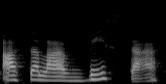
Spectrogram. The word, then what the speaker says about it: hasta la vista: harder sound love but because you have the the a in LA and the I in Vista this sound turns into more of a B sound so you don't say hasta LaVista you say hasta la vista and let's just do to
